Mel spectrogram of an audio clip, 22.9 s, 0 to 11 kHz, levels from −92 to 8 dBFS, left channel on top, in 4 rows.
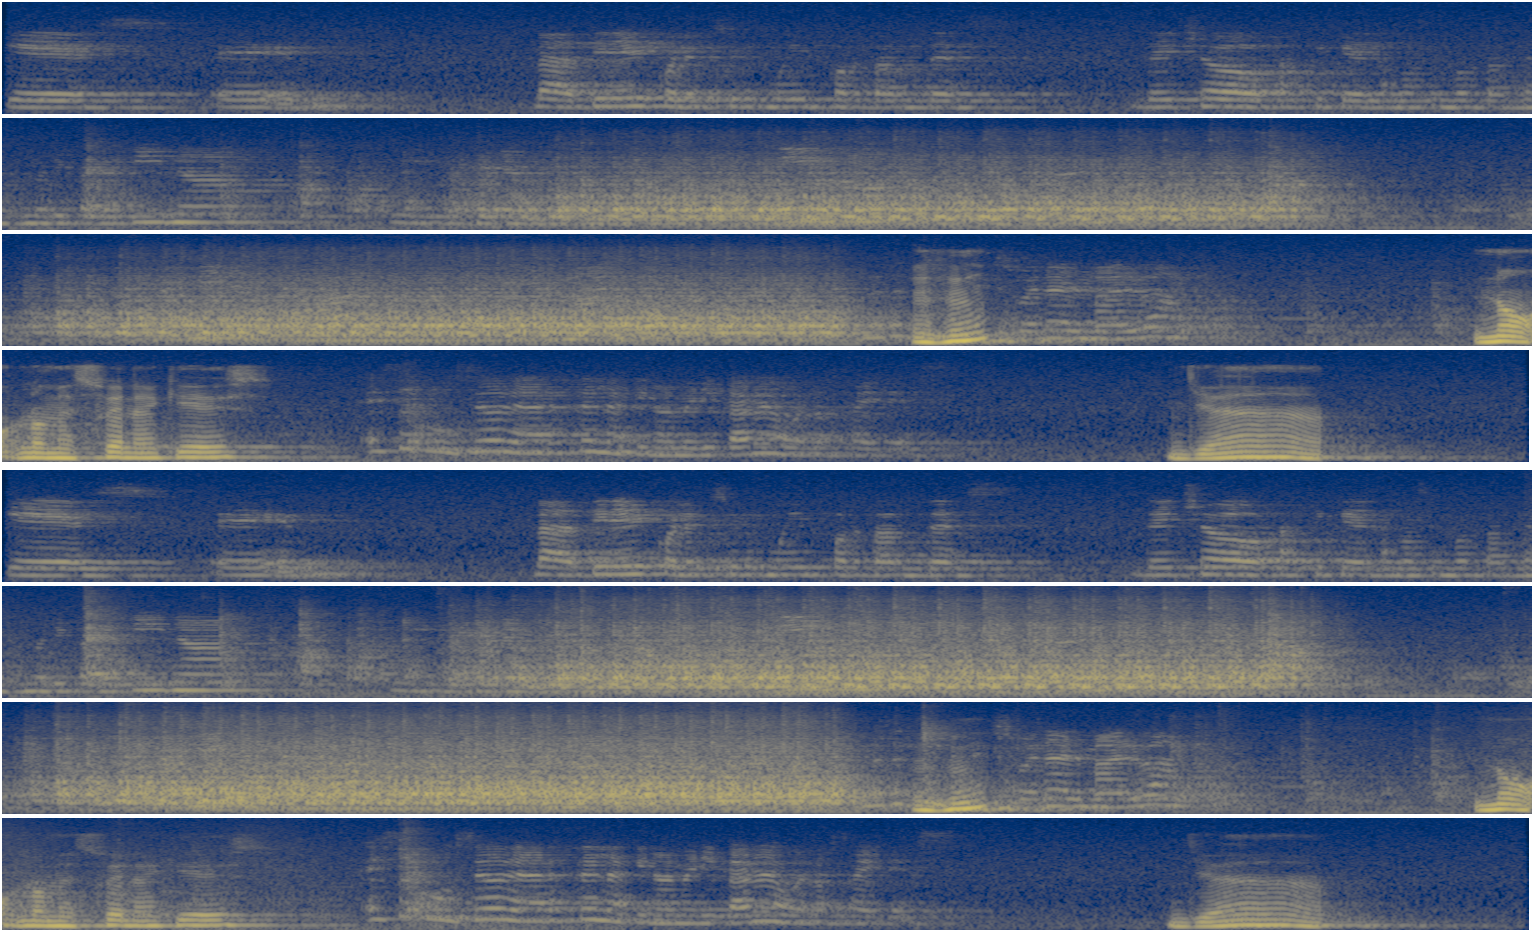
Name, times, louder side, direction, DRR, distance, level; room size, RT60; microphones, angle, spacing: voice 1, 0.0-1.3 2.0-3.8 4.2-6.7 7.2-10.1 12.0-13.0 13.4-14.2 14.7-16.0 18.5-20.7, right 1 dB, 25° right, 0 dB, 3.8 m, -35 dB
Engine / Mechanisms, 5.8-15.4 15.7-18.1 18.3-19.1, right 3 dB, 85° right, 1.1 m, -24 dB
voice 2, 17.0-18.2 21.6-22.2, left 2 dB, 55° left, 15 dB, 0.8 m, -18 dB
26.5 x 19.5 x 7.0 m, 1.2 s
head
